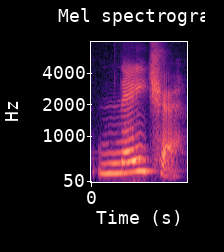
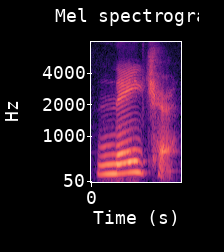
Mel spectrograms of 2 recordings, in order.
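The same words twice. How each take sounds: No difference in how they are said.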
